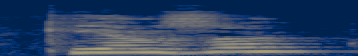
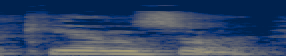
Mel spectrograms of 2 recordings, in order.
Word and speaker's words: Kenzo: вот этот модный бренд kenzo ударение правило ставить на первый слог именно кинзы он пару лет назад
